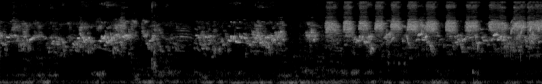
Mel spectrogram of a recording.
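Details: Around 100 pairs of budgerigars kept as a colony in Bahawalpur chatter in high, overlapping warbles and chirps, then the sound shifts to a rapid run of sharp, evenly spaced clicking chirps over the ongoing flock babble.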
